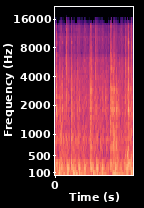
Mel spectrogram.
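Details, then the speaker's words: Rusi Chariot 175 motorcycle idling: single-cylinder idle with a loose, rapid metallic rattle on each firing pulse, first mistaken for the exhaust, from the air cleaner whose weakly welded thin flat-bar bracket broke loose; air cleaner rattle. "so ito yung maingay dito sa ating makina itong cleaner yon so maingay na siya"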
